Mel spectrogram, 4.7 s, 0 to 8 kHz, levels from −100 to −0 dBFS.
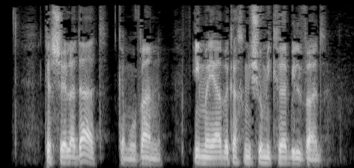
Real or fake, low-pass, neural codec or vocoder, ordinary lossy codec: real; 7.2 kHz; none; MP3, 32 kbps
